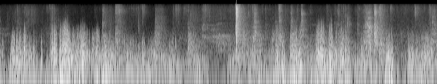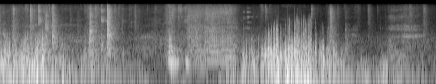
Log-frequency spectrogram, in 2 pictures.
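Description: Wind buffeting a hand-held camera's microphone, with irregular knocks and rustles from the camera being carried. A short wavering sound comes about nine seconds in.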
